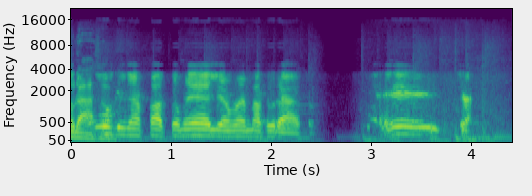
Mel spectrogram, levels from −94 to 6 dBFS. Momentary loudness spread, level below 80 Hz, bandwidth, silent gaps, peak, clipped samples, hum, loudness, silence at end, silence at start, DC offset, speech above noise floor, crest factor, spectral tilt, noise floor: 10 LU; -44 dBFS; 9.8 kHz; none; -2 dBFS; under 0.1%; none; -16 LUFS; 0.15 s; 0 s; under 0.1%; 29 dB; 16 dB; -6.5 dB/octave; -45 dBFS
